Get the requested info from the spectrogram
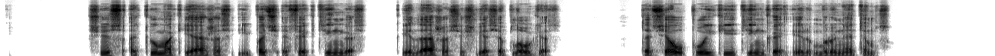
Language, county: Lithuanian, Kaunas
